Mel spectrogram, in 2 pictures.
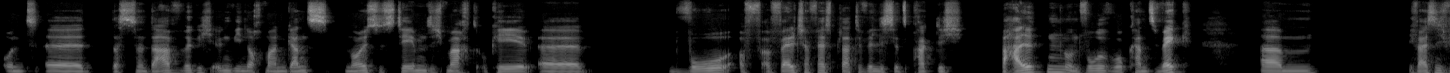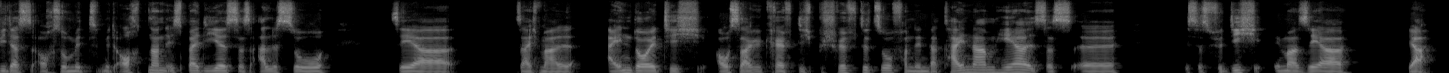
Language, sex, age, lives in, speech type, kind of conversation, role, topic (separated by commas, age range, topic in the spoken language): German, male, 25-29, Germany, conversation, advice, advisor, Digitale Dateien und Ordner aufräumen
